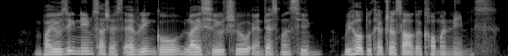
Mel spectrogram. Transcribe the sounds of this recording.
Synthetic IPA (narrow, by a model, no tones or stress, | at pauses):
baɪjuzĩŋnẽmsat͡ʃɛsɛvəlĩnɡolaɪsut͡ʃʰuɛ̰̃ndɛsmə̃nsĩm | wiɦop̚tukʰɛp̚t͡ʃəsãmɔfdəkʰɔmə̃nːẽms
